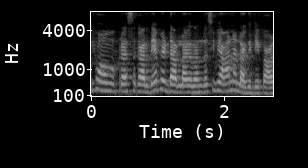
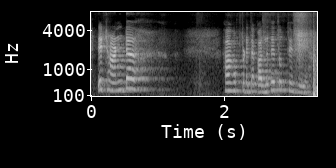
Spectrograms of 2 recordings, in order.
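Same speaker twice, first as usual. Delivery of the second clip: out of breath; 2 semitones higher, 6 dB louder, slower than usual. Real, not acted. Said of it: "ਸਾਹ ਚੜ੍ਹ ਗਿਆ ਮੈਨੂੰ ਤਾਂ".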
